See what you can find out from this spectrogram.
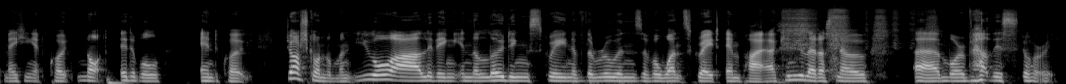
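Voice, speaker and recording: A woman's voice: fairly low pitch, dry recording, clean studio sound. A woman hosting a comedy news podcast, bantering in wordy, mock-formal phrasing.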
